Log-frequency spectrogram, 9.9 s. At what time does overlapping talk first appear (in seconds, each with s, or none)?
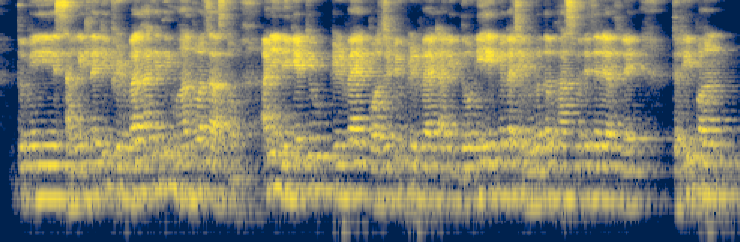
none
